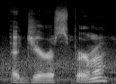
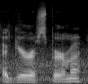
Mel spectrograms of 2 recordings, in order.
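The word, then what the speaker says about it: argyrosperma: mixta, which is also cucurbita agyrosperma, if I'm saying that correctly, agyrosperma. Usually it's a hard G for traditional Latin, but we don't always go by that in the scientific community.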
